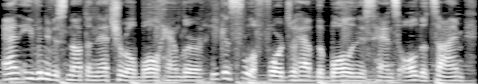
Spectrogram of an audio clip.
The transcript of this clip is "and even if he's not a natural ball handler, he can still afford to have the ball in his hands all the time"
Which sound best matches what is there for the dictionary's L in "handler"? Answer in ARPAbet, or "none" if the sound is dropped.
L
